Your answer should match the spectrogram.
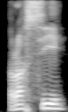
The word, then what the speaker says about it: Rossi: So breakout player, Marco Rossi, I think is how you say it. He said, if you can't roll your R's, to just say it like Rosie, but whatever.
